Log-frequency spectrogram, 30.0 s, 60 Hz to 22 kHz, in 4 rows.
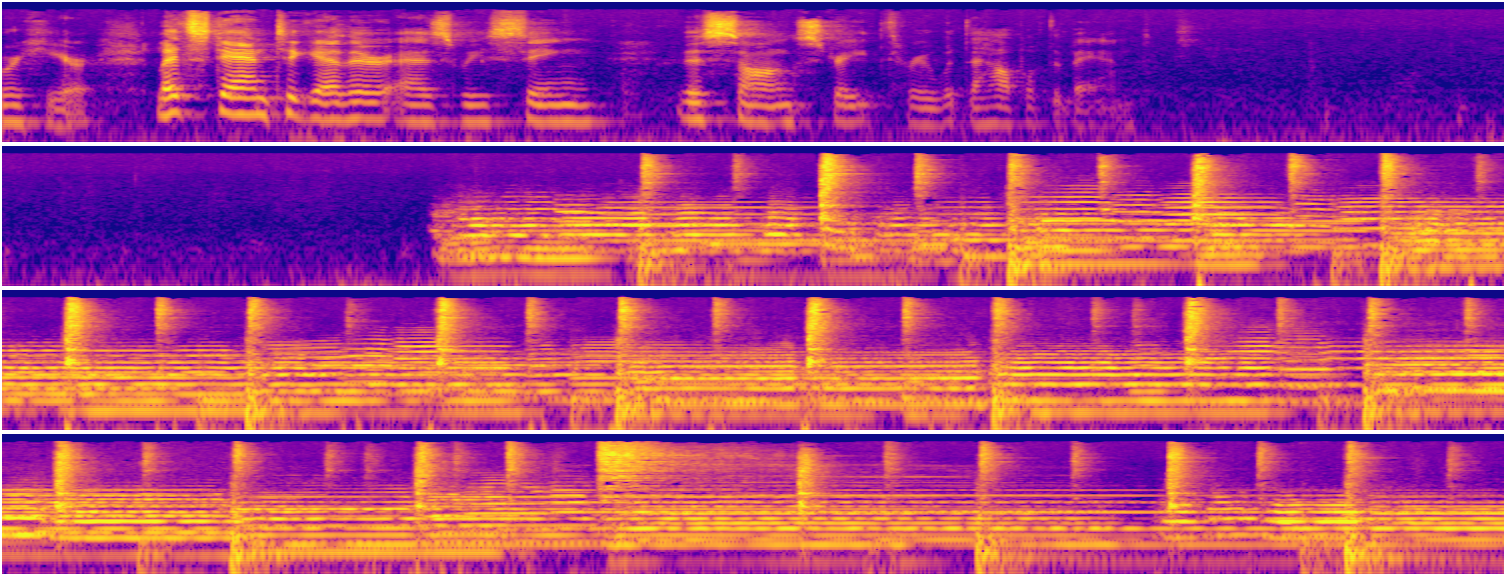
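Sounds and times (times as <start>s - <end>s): brassy chords: 9.6s - 30.0s
drum beat with cymbal hits: 9.8s - 30.0s.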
